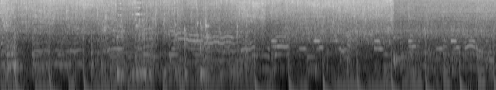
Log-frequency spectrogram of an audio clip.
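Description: Kitchen faucet running into a stainless steel sink as a steady hiss of splashing water, under background music with a steady bass beat.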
